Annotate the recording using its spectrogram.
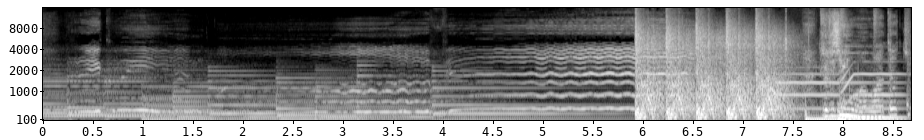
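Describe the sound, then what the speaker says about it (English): A melodic tune from an album plays, then a rapid burst of loud gunshot bangs fires in quick succession over the music before it settles back down. "Whoa, we have gunshots."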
